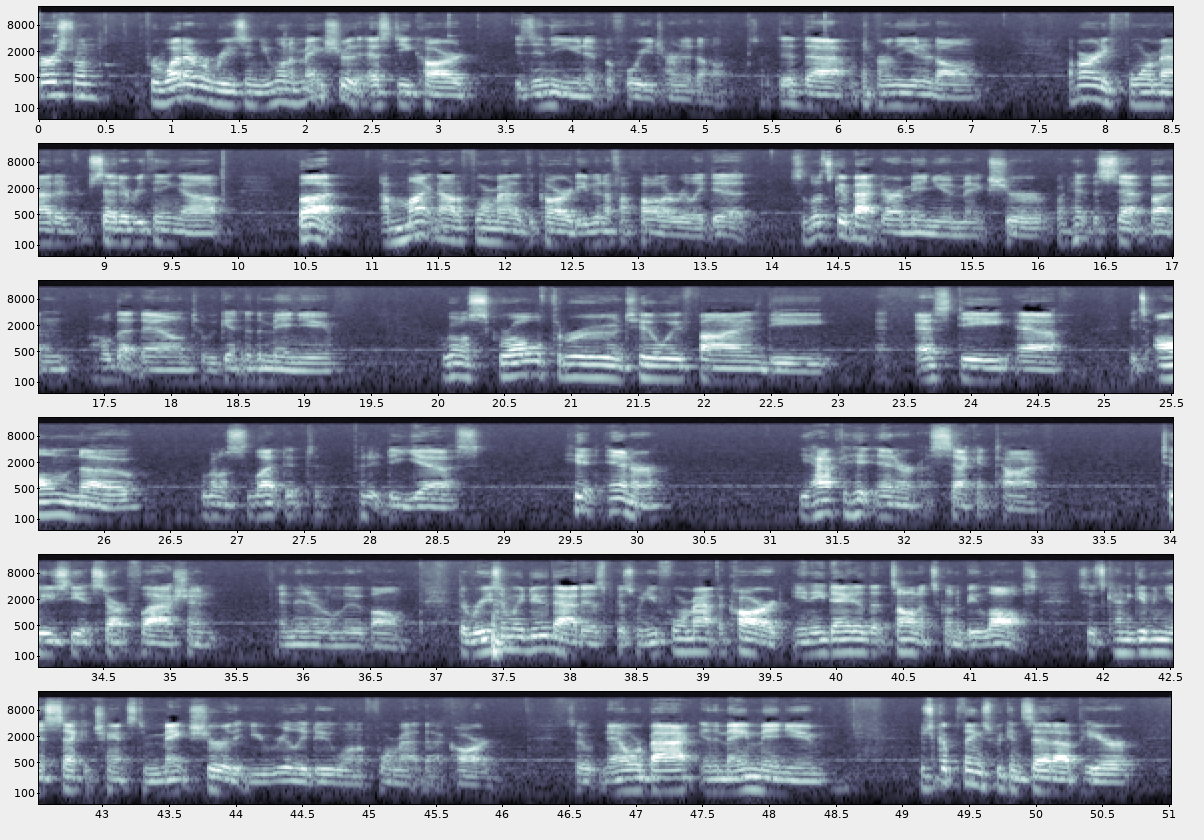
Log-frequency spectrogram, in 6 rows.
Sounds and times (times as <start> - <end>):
Speech: 0.0 - 7.1, 7.7 - 19.3, 20.0 - 28.9, 29.5 - 30.3, 31.2 - 33.1, 33.9 - 48.5, 49.1 - 50.8.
